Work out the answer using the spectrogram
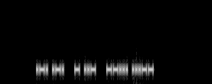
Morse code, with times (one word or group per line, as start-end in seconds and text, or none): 0.4-0.6 RR
0.8-1.0 TU
1.1-1.5 73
